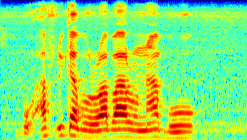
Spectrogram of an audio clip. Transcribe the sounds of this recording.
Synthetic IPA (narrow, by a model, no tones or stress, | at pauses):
bʊʔafrikʼabʊrwabaɾʊnabʊ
